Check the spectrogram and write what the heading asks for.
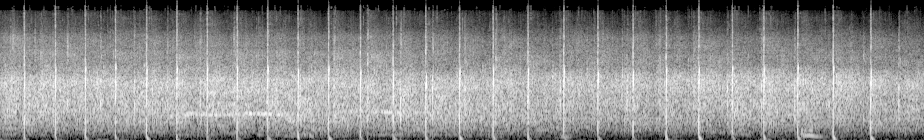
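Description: A crowd applauds a trombone choir steadily for several seconds, a dense wash of clapping with sharp, evenly spaced claps beating through it in a regular rhythm, about two or three per second.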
